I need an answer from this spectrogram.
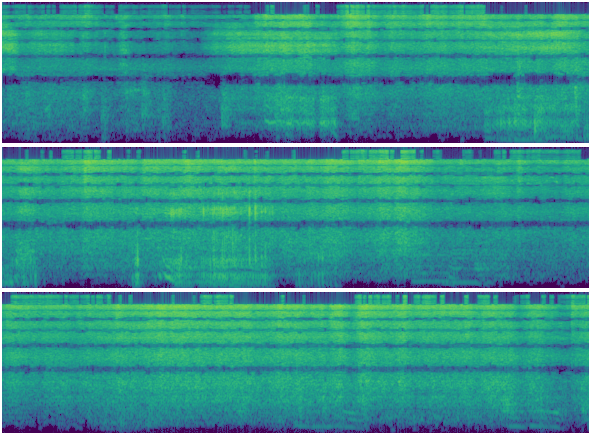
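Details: Sleeping Bulldog puppy snores with a steady run of raspy, wheezy breaths, loudest around the middle, then a long stretch of gentler rhythmic snuffling over a constant faint hiss.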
